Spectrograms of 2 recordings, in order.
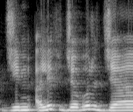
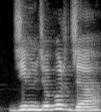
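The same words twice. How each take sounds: First: Long, sustained যা; drawn-out vowel. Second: No stretch on যা; short vowel. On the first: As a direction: hold the final যা for one alif count. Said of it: "কোথায় টান দিই". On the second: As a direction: end on a short যা. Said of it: "কোথায় দ্রুত পড়ি". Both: Shown as a demonstration.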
